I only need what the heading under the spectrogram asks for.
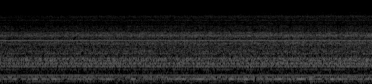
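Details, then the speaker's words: Helmet-based non-invasive ventilator unit started at EPAP and IPAP of 5, before being set to CPAP 15: steady whirring hum of the blower running continuously, the normal operating sound. "to check if the unit is working properly you can just press start so here you hear a sound"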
